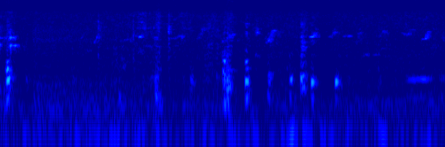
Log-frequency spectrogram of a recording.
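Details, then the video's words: A white Silkie chicken among hens gives short, low clucks in an irregular run of about six notes over three seconds, with faint rustling underneath. "white silkie chicken 🐔 & Hens"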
